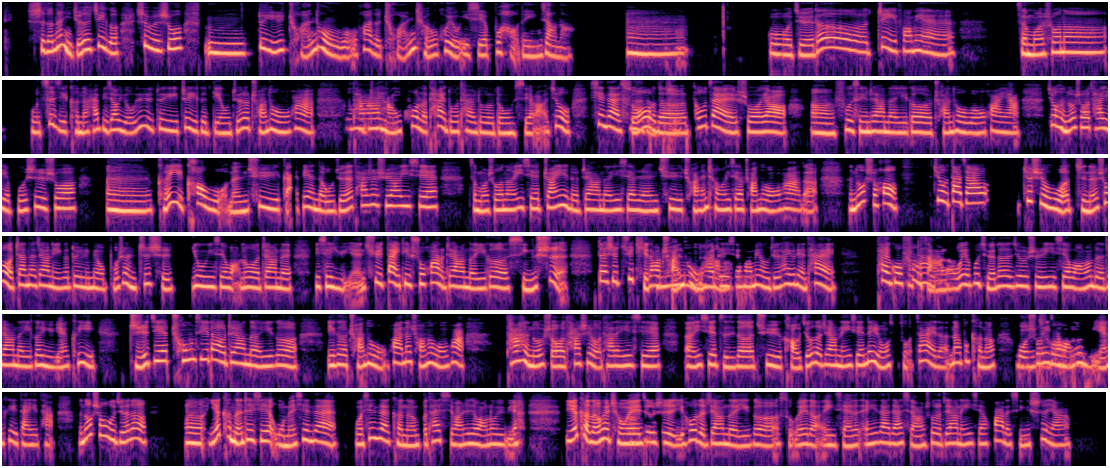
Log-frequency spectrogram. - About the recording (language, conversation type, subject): Chinese, podcast, 你觉得网络语言对传统语言有什么影响？
- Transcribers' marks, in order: teeth sucking; tsk; other background noise; "自己" said as "子己"; laughing while speaking: "言"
